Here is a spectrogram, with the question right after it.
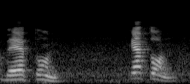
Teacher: মধ্য অ এর আগে এ থাকলে, যেমন বেতন, বেতনে এখানে তর সাথে মধ্য অ আর আগে রয়েছে বে, এ, এজন্য ত এর অটা ওকার হয়ে গেছে। উচ্চারণে দেখো বেতন, কেতন, কেতনের উচ্চারণ হলো কেতন ইত্যাদি।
